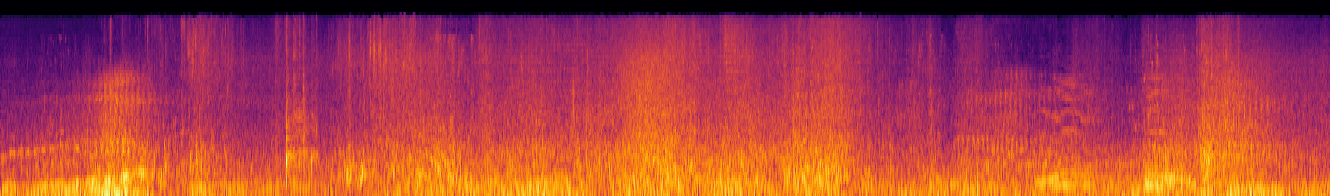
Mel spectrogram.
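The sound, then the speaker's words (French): Ocean waves wash steadily in a continuous, full rush of water that barely lets up, swelling slightly in places with no voices present. “Bizarre cette vague.”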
